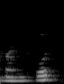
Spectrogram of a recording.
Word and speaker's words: บรรพต: อุปกรณ์ การ เขียน เนาะ บรรพต อ่าน ว่า บรรพต banpodj ตัว นี้ แปล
